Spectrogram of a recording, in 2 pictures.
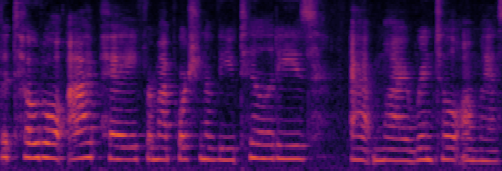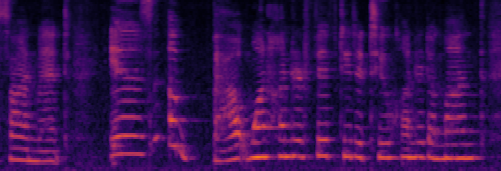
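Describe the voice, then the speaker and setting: With a Southern US accent, a woman talks over noticeable background noise, her pitch varying in an ordinary way. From Tennessee, US South. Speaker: vlogger and travel nurse. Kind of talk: casual personal finance vlog. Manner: chatty, conversational.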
